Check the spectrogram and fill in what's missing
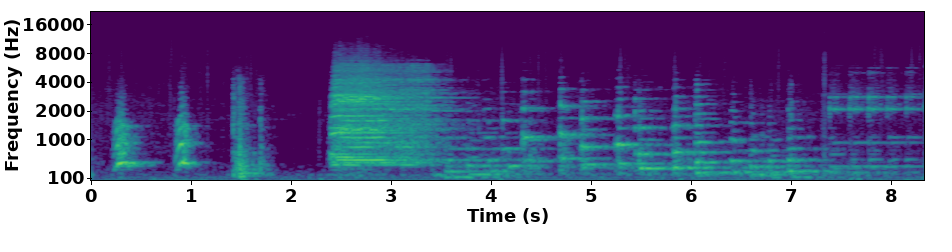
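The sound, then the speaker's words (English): A big Alsatian dog named Bruno, about 130 pounds, barks loudly three times in quick succession, followed by a sharp noisy crash like a door, then music starts playing. “So there I was, left with 130 pounds of sensitive Alsatian”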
